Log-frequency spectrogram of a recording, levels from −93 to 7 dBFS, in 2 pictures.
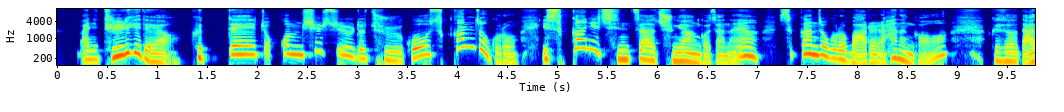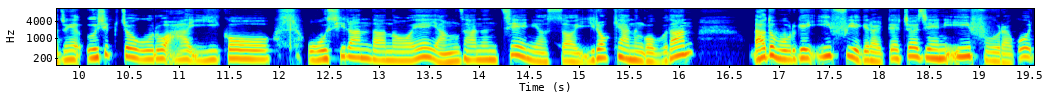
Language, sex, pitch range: Korean, female, 150-225 Hz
